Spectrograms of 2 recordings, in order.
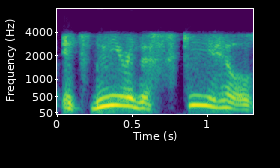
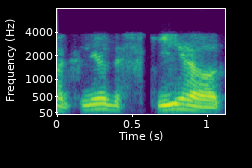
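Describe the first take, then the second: First: It is said in a cheerful, upbeat tone. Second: It is said in a doubtful, negative tone. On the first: The location is a selling point. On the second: The location is a drawback.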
